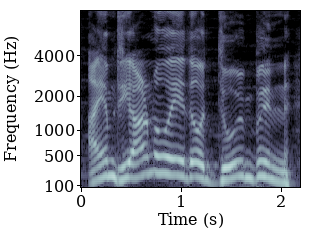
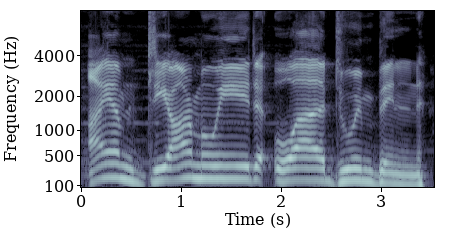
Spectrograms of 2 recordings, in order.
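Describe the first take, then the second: First: It is read in a put-on Irish-style accent. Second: It is read in the speaker's normal accent.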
